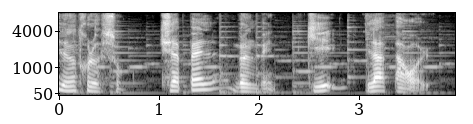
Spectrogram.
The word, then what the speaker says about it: ごんべん: Voici la nouvelle clé de notre leçon qui s'appelle Gonben, qui est la parole. Le hen ici est modifié pour faciliter la prononciation du nom de la clé.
